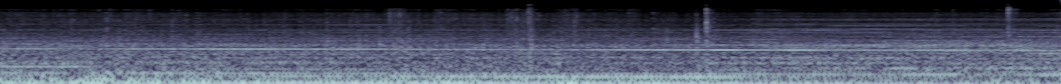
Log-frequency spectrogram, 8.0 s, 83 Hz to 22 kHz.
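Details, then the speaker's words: Bus with Allison V730 transmission, at highway speed (~65): thin even tone over road rumble that changes with engine speed not road speed, loudest in the closet; suspected transmission whine, power steering lines also investigated; quieter after switching synthetic to motor oil. "as the engine speed goes up it's changing it's definitely related to engine speed not not road speed and it's definitely back here in this closet"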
